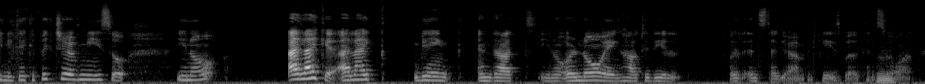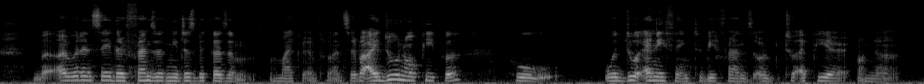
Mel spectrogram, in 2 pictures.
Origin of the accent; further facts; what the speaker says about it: Saudi Arabia; But because I was raised in Saudi, I do have, like, my followers are from Saudi and Egypt and UAE mostly.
